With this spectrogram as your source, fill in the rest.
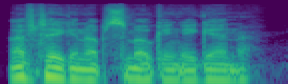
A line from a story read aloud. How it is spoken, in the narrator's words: said with a hollow laugh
